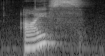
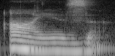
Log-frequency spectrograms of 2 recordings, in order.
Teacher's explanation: the difference is very small. It's really the unvoiced s and the voiced partner z.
